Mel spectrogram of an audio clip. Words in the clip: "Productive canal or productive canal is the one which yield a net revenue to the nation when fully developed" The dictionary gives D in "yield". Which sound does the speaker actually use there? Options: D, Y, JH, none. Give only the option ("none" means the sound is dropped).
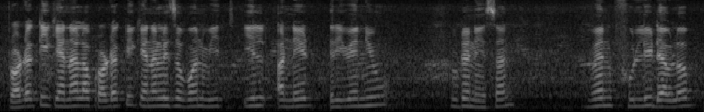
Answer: none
